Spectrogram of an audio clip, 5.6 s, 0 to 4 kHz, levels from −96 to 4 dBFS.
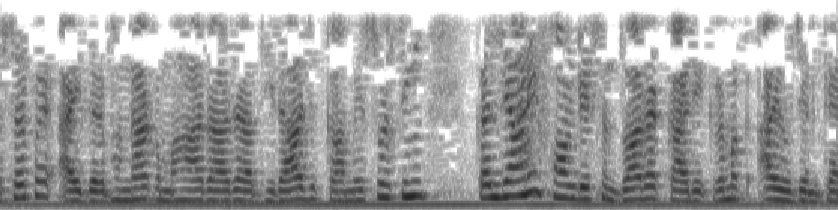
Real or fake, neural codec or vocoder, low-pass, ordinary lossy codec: real; none; 3.6 kHz; none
